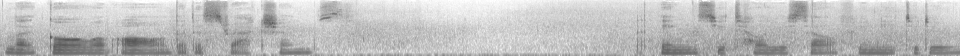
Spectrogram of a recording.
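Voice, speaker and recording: A woman leading a guided relaxation meditation in a soft, soothing, breathy manner with long pauses, as a yoga guide. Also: low-pitched. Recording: steady ocean-wave noise behind voice. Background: sound of sea waves.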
